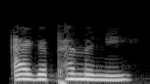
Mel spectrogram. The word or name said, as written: agapemonite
